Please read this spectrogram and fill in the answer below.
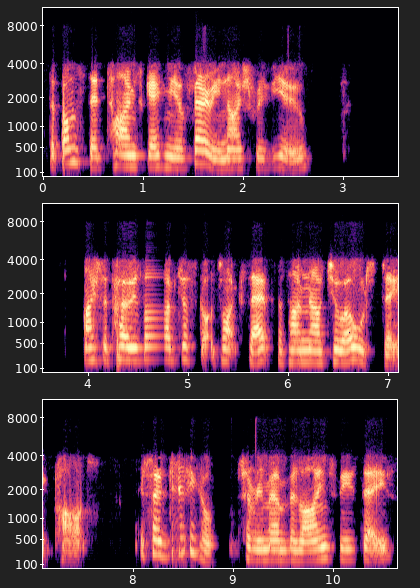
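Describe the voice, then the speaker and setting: Radio play old thespian played by a woman: genteel, wistful, gently vain, creaky, tinny line. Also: lowish voice, normal speed. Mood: nostalgic. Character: wistful, genteel elderly actress, sweetly vain and persistent. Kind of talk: amateur radio play acting. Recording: tinny, phone-like video call audio.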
